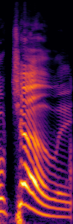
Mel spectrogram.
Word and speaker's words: Bocelli: Bocelli.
